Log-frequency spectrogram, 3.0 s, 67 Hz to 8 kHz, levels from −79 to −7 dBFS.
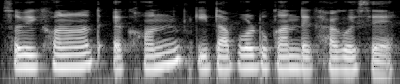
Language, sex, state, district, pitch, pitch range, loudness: Assamese, female, Assam, Sonitpur, 170 Hz, 155-175 Hz, -17 LUFS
